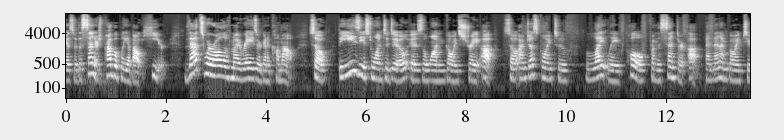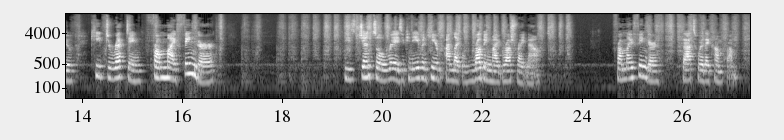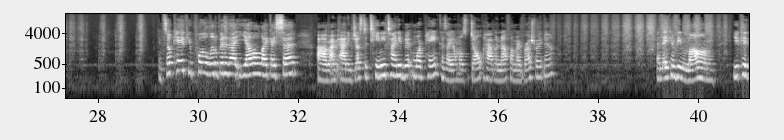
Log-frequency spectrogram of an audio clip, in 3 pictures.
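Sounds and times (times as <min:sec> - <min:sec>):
brush scratching on canvas: 0:09.3 - 0:15.6, 0:16.2 - 0:23.9, 0:25.1 - 0:29.0, 0:36.7 - 0:41.0.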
